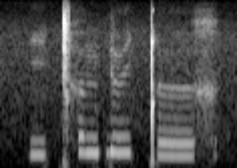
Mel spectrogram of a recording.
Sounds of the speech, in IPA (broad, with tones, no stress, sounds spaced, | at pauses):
i˧ ǀʰ ɵ˦ ŋ ɗ ʉ˦ i̯ ǃ ɵː˧ x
